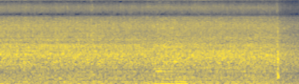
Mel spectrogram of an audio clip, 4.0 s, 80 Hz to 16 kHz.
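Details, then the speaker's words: Vornado Flippi V10 personal fan running on high: even, steady whoosh with a low hollow hum and no ticks or rubbing; guard design and hollow plastic housing echo the noise, not super quiet nor loud, like a tower fan; normal running. "it's not um super quiet but it's not really loud either it's just kind of it kind of sounds like a kind of sounds like a tower fan"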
